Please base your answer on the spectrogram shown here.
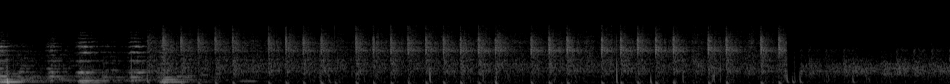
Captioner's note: typing noises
